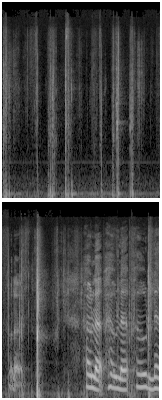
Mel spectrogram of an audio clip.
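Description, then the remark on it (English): A deck of oracle cards being shuffled for a Full Moon in Pisces oracle reading, a run of quick, crisp riffling snaps and slaps for several seconds, followed by a person starting to talk while the shuffling continues faintly. “But while I wrap up the Full Moon Pisces, I'm going to be shuffling the cards for the Full Moon.”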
